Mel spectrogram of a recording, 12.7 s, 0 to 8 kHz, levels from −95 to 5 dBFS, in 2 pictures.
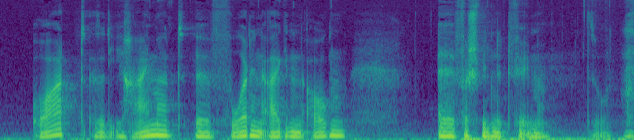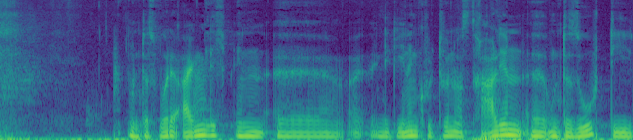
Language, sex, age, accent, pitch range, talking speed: German, male, 40-59, German, 80-95 Hz, 125 wpm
